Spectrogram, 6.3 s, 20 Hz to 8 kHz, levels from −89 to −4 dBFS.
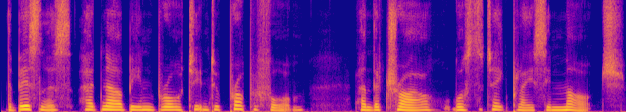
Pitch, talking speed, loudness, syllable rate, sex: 205 Hz, 170 wpm, -20 LUFS, 4.2 syllables/s, female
